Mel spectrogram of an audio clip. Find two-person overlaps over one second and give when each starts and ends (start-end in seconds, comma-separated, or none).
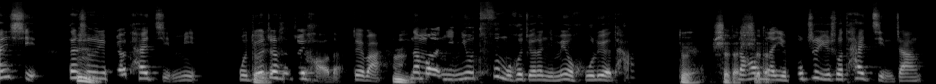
none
